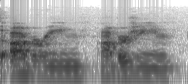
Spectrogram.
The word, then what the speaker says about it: aubergine: It says aubergine, that's how you say it.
